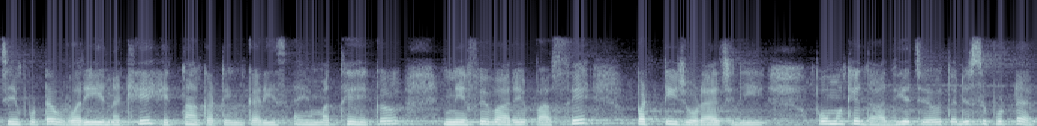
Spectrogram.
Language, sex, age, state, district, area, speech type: Sindhi, female, 30-45, Rajasthan, Ajmer, urban, spontaneous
